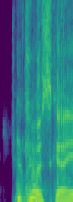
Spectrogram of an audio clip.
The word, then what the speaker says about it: Yokosuka: Yokosuka, yeah.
